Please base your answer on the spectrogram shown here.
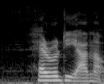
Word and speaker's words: Herodiana: Herodiana, okay. So wird's ausgesprochen.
